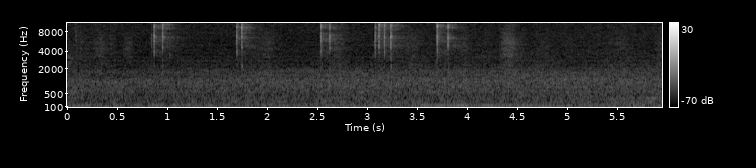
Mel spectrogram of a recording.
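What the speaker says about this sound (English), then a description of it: "So I'm going to click the upload image button" Several light computer clicks come in small clusters over a steady low hum, quiet and close, with no speech.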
